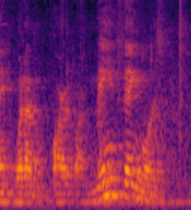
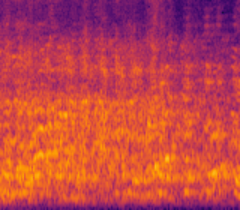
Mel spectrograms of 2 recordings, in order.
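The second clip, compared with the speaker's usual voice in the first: long loud high laugh; big laugh; 6 dB louder than usual. Real, not acted. Cracking up at own story.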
